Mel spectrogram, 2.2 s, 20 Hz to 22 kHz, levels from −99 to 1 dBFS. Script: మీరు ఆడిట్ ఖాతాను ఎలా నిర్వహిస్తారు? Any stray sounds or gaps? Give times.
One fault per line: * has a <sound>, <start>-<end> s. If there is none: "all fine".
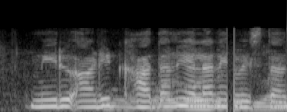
* has a dropout, 1.7-1.8 s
